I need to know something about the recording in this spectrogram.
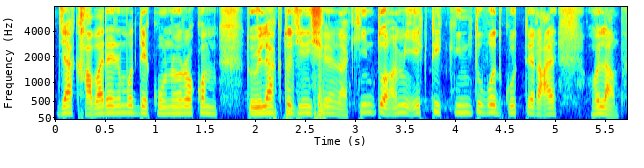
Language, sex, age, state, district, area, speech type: Bengali, male, 30-45, West Bengal, Paschim Medinipur, rural, spontaneous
